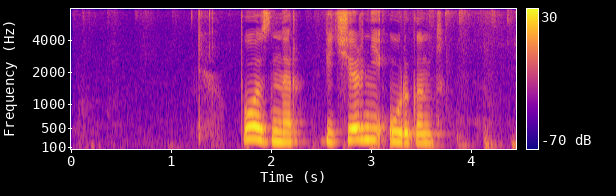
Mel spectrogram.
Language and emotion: Russian, neutral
